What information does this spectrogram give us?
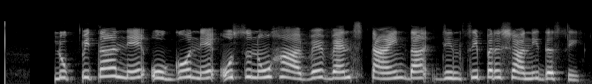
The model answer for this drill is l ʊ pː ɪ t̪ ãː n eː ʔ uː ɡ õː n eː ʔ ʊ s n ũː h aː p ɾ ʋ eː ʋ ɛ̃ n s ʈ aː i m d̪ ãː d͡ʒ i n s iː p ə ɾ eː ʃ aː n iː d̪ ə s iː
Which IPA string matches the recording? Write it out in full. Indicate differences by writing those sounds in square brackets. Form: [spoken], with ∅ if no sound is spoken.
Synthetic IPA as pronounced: l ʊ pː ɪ t̪ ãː n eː ʔ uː ɡ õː n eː ʔ ʊ s n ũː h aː [∅] ɾ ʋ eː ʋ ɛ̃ n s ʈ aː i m d̪ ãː d͡ʒ [ɪ] n s iː p ə ɾ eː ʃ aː n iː d̪ ə s iː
